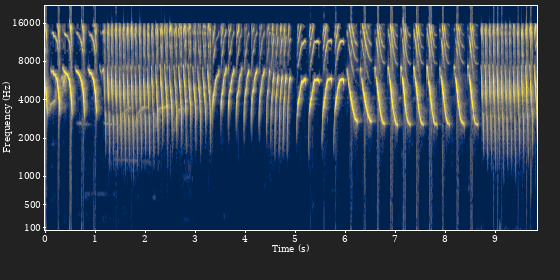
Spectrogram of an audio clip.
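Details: Canary in full song for training other canaries. Long buzzy rolling trills alternate with bursts of fast down-slurred whistles, repeated about four times a second, ending in another dense roll.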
